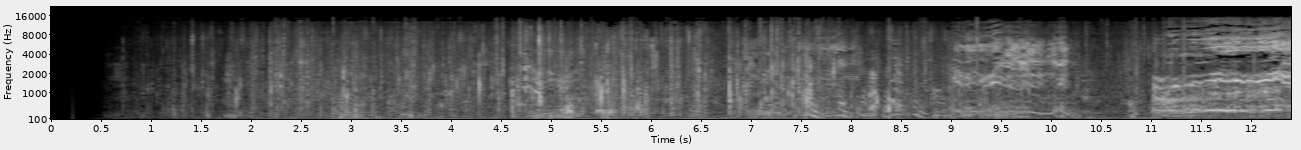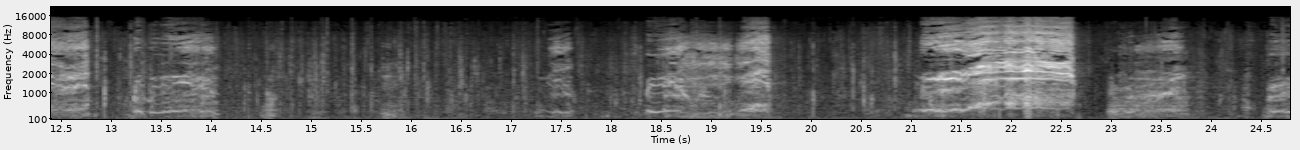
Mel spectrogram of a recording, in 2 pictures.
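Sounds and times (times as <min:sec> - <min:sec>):
pig squealing in harsh bursts: 0:04.6 - 0:05.6, 0:06.9 - 0:14.1, 0:18.3 - 0:19.6, 0:21.0 - 0:23.8.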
